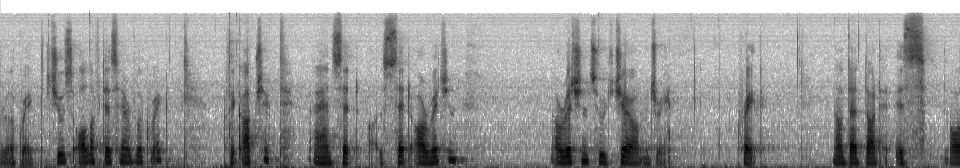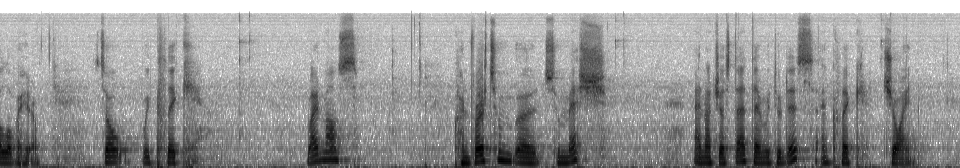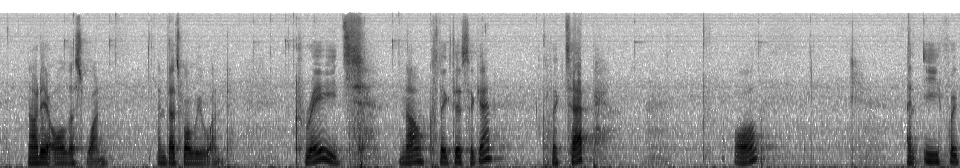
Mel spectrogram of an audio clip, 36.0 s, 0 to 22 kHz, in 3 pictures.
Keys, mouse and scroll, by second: 14.5 right click, 20.5 right click, 23.6 g, 24.8 click, 25.6 click, 26.6 middle click, 27.0 click, 27.4 middle click, 28.4 click, 29.0 middle click, 30.3 Tab, 31.4 middle click, 32.3 a, 32.9 middle click, 34.8 e.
